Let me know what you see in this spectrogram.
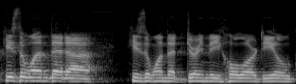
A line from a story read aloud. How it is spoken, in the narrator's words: Grimm shouted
